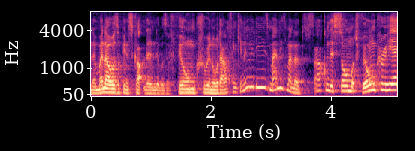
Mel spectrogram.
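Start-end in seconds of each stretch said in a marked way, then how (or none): 2.6-5.1 high-pitched baffled reaction; retold disbelief. Storyteller voicing his private thought about the film crew, baffled. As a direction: act out being thrown, pitched well up.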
